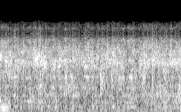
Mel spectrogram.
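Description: Steady hiss of water running in an aquaponics system.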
